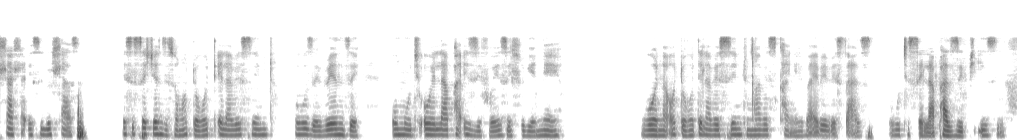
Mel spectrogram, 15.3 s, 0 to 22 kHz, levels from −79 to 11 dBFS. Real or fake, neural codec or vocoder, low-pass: real; none; 7.2 kHz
